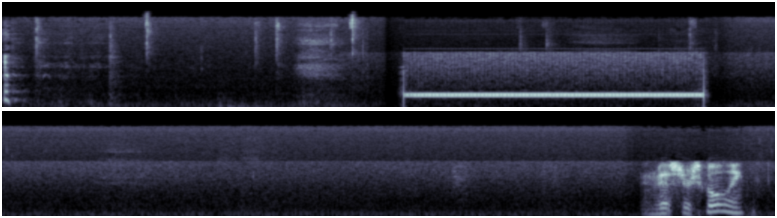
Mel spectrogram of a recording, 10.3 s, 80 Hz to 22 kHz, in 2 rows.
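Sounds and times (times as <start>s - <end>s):
steady loud telephone tone before a recorded phone call: 2.7s - 4.8s
speech: 9.6s - 10.2s.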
